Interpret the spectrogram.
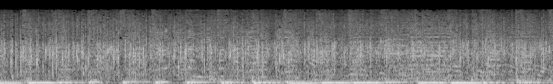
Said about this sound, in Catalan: Un aplaudiment per totes vosaltres.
